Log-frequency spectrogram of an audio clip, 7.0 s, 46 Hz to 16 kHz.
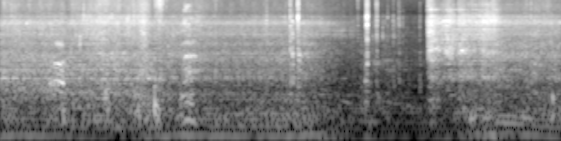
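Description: A rebuilt Opel Vectra C Z19DTH diesel engine with a starting fault cranks laboriously with a steady droning churn, close and fairly loud under wind noise, with brief clicks and a short drop before it picks up again.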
